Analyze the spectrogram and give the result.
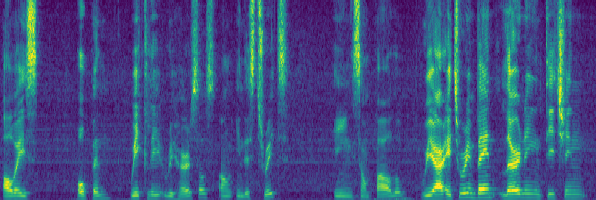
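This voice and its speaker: A man's voice: mid-range voice, normal speed, few pauses. Guy on a radio show, hesitant, faint ac hum behind. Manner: hesitant, searching for words. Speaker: radio guest, band member. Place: radio station studio.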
